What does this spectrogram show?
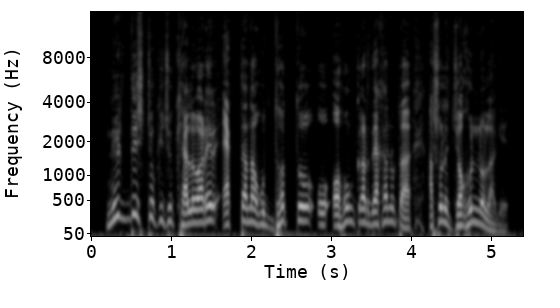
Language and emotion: Bengali, disgusted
